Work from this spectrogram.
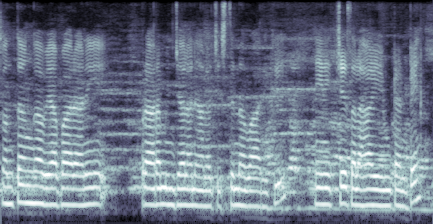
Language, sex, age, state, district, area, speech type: Telugu, female, 30-45, Telangana, Peddapalli, rural, spontaneous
